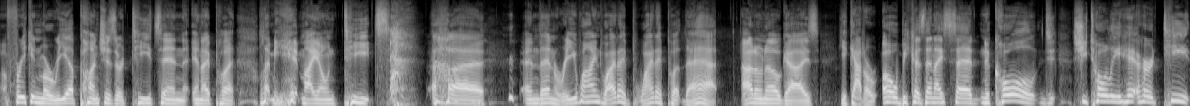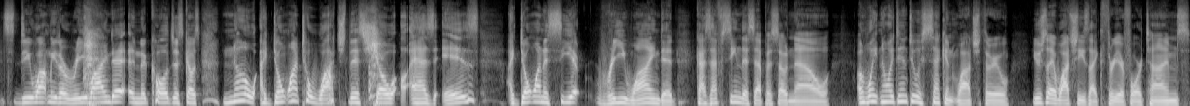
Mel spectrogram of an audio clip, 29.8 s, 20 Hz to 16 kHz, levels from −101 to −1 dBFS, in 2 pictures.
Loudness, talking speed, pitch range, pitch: -19 LUFS, 190 wpm, 125-175 Hz, 150 Hz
